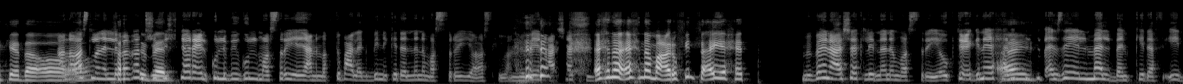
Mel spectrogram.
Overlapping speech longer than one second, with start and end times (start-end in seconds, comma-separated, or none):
0.6-1.8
